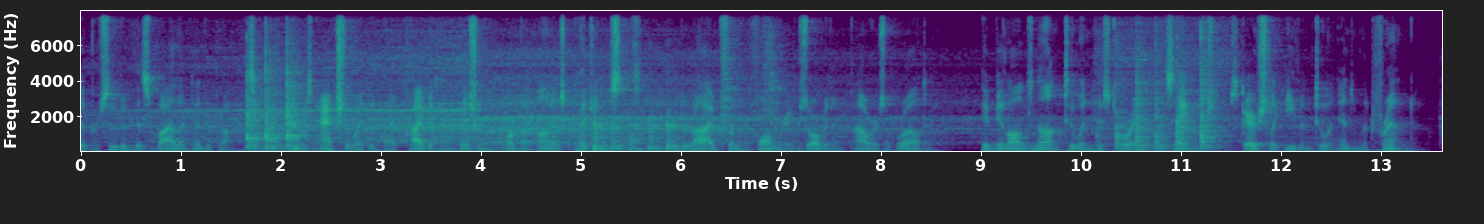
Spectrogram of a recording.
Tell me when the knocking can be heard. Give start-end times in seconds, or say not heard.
1.6-2.2, 5.1-6.9, 10.1-11.6.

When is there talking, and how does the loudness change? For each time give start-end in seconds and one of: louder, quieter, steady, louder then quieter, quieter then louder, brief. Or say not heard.
0.0-13.5 steady.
